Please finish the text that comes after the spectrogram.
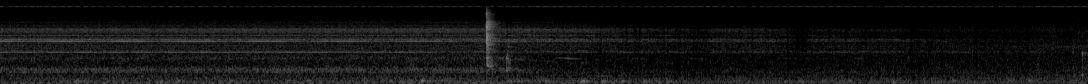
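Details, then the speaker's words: Quantum ProDrive ELS 127 MB hard drive from 1993, once warmed: steady thin high whine over a faint hum with one brief click, no head chatter; the start-up oddity has gone. Normal spindle motor hum. "Il faisait un bruit un peu étrange au démarrage, mais quand il s'est réchauffé, le bruit a disparu. Donc on entend bien le moteur, mais les têtes sont silencieuses."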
